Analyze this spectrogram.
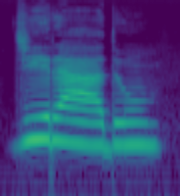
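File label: "giradu", female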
